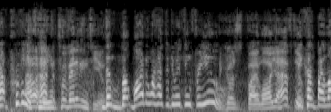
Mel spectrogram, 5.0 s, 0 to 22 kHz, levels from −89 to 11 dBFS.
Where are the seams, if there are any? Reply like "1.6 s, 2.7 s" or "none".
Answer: none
